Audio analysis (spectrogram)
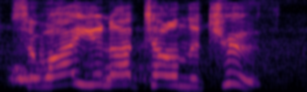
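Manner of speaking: high, pushing demand; heated confrontation. Real, not acted. Woman presses her boyfriend to tell the truth, high and heated. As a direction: confront him, pitch up.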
